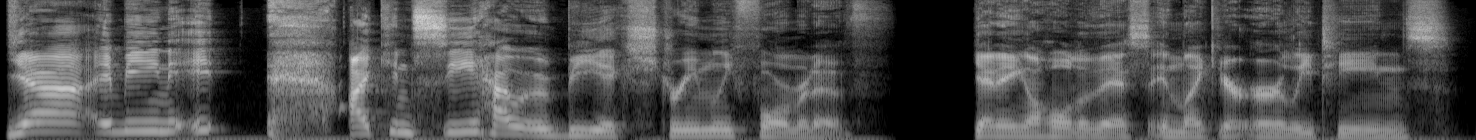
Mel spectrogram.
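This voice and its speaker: A man's voice: medium pitch, normal speed, sharp tone, smooth. Easygoing man co-hosting a podcast. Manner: easygoing, agreeable, with short nods and longer complaints. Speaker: podcast co-host. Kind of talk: casual gaming chat.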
